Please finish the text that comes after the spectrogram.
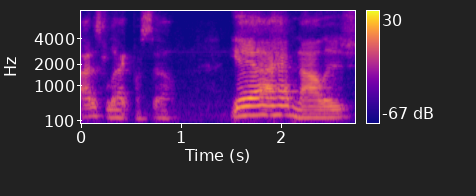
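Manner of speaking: unsure, doubtful, hesitant, unconfident delivery. Contrasting confident and unconfident ways of describing yourself: unconfident tone. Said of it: "That's not confident".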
